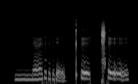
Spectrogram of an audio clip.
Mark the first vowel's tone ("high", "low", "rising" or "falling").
rising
